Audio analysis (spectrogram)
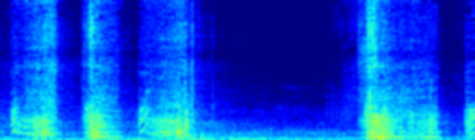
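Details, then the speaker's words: Citroën Aircross front suspension: short rasping creaks with each push from the lower control arm moving in a very loose worn bushing; all four control arm bushings are to be replaced. "essa bucha que ó como ela tá bem folgada essa outra e até tá mais ou menos mas eu vou trocar ela também já que eu tô com a balança fora"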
